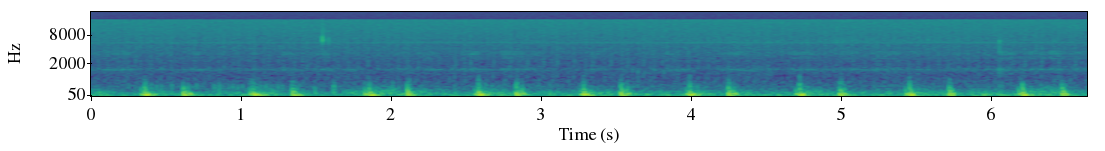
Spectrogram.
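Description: Fast heartbeat at about 82 paired beats a minute with uneven spacing between beats, an irregular rhythm.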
